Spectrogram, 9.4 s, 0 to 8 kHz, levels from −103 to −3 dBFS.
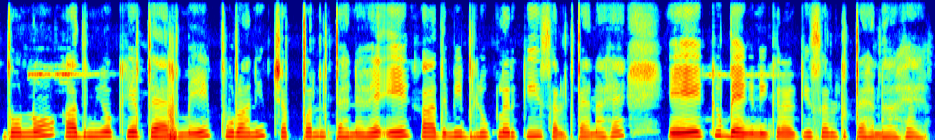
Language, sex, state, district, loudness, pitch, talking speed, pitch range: Hindi, female, Uttar Pradesh, Saharanpur, -17 LUFS, 240 Hz, 155 wpm, 225-255 Hz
